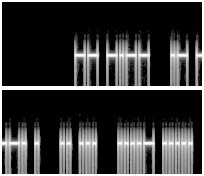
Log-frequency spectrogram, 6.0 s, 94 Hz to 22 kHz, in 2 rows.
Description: Morse code, heard as a keyed tone, about 25 wpm, 700 Hz. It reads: MY AGE IS 45
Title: Common QSO Phrases Encore 25wpm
